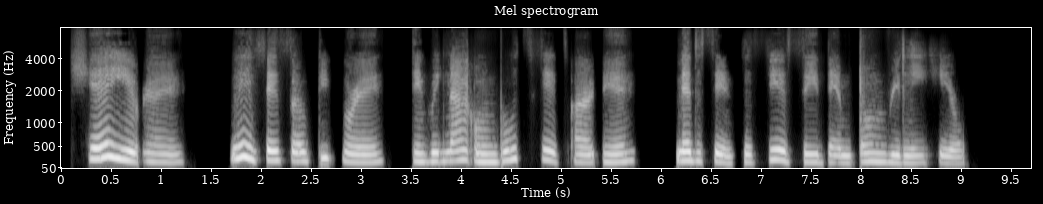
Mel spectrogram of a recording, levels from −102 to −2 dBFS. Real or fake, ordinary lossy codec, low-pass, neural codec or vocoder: fake; none; none; codec, 16 kHz, 0.5 kbps, X-Codec, HuBERT features, trained on general audio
